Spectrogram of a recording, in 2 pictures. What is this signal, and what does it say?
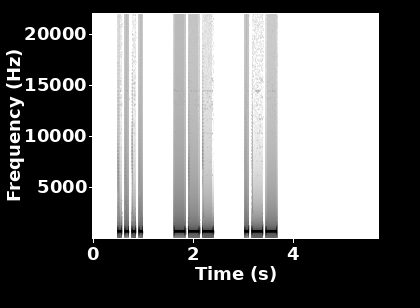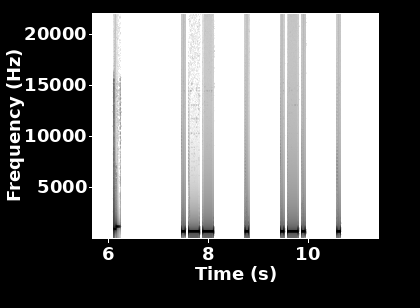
Morse code, heard as a keyed tone, about 17 wpm, spaced as for 10 wpm, 700 Hz. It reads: HOW WERE
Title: 3x Character Spacing - Top 100 Words - 17wpm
